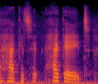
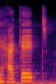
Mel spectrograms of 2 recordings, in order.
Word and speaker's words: Hecate: There's multiple pronunciations. I'm going to say Hecate, but it could be pronounced Hecate, Hecate, Hecate, Hecate, Hecata, literally, there's so many different pronunciations for her, and I pulled them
